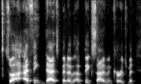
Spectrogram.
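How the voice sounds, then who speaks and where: A man's voice: mid-range voice, quick pace. A man who works as a radio play-by-play announcer, giving fluent sports analysis as an interview guest.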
